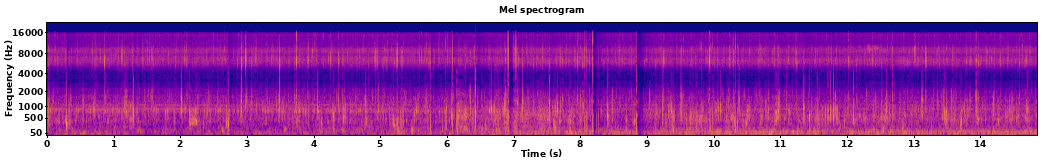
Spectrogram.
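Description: Faint crackling and clicking comes from the reef underwater.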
